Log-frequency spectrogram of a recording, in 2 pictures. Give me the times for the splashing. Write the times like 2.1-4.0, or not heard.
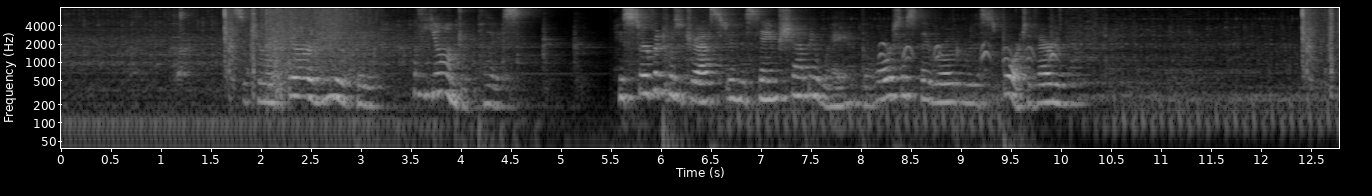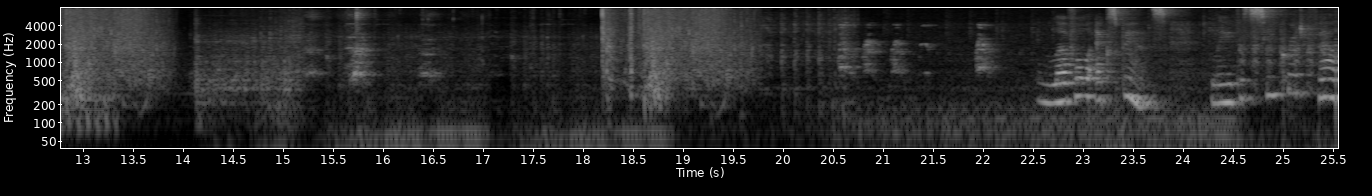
1.6-3.2, 12.4-13.9, 18.2-19.9.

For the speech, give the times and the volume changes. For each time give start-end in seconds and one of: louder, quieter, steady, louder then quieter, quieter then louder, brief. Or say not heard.
1.8-4.7 brief
5.6-10.2 steady
22.6-25.5 brief.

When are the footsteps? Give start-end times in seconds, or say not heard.
not heard.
